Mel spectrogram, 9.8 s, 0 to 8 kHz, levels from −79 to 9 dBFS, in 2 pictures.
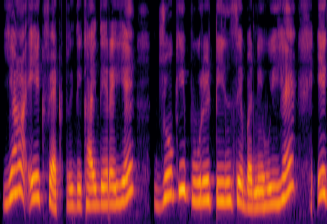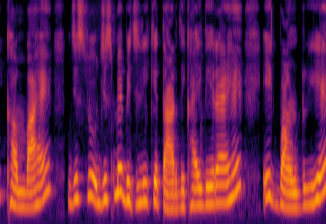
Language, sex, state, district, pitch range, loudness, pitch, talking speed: Hindi, female, Jharkhand, Sahebganj, 175-255 Hz, -16 LUFS, 215 Hz, 185 wpm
